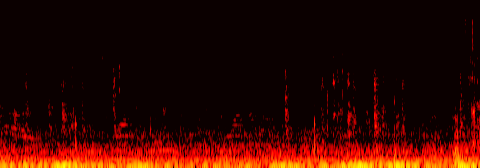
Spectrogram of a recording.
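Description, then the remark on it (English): Soft, irregular clicking of fingers typing on a computer keyboard, quick keystrokes in uneven bursts over a steady low electrical hum, fairly quiet. “Sorry, I'm typing this no, out.”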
